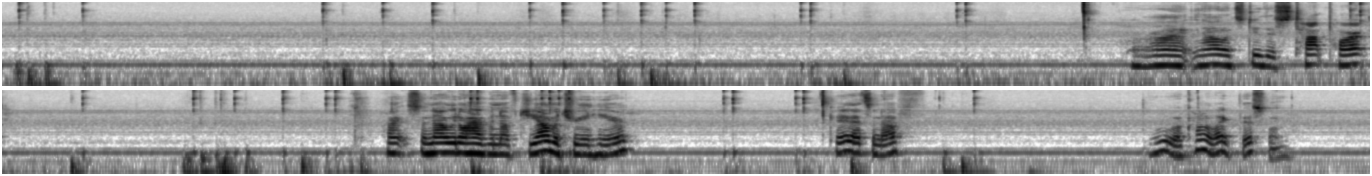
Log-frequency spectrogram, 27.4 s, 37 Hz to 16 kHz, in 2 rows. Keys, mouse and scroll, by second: 0.3 ctrl+z, 0.8-3.2 drag, 3.8 click, 5.3 alt+click, 6.0 alt+click, 6.7 alt+click, 8.0 alt+click, 9.6 click, 13.5 click, 14.5-15.6 alt+drag, 15.7 ctrl+z, 16.0 alt+click, 17.0 alt+click, 18.4 click, 19.1 click, 19.3 click, 20.9 click, 21.7 click, 23.4-27.3 alt+drag.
